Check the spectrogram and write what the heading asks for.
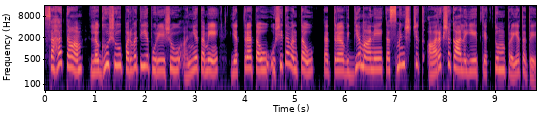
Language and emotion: Sanskrit, neutral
